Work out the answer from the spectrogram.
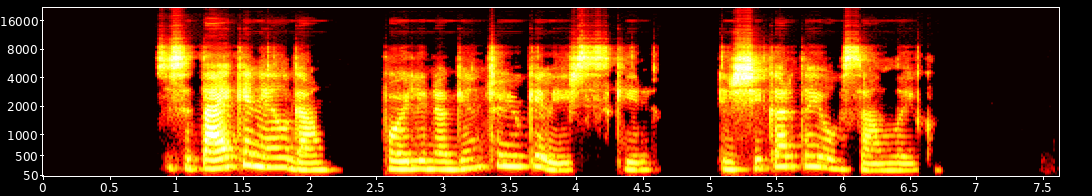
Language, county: Lithuanian, Panevėžys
